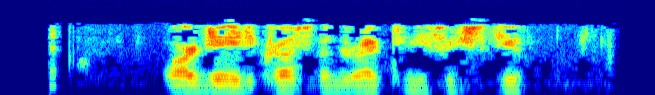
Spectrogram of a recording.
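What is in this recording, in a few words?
Police 1 Dispatch, Scanner audio recording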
